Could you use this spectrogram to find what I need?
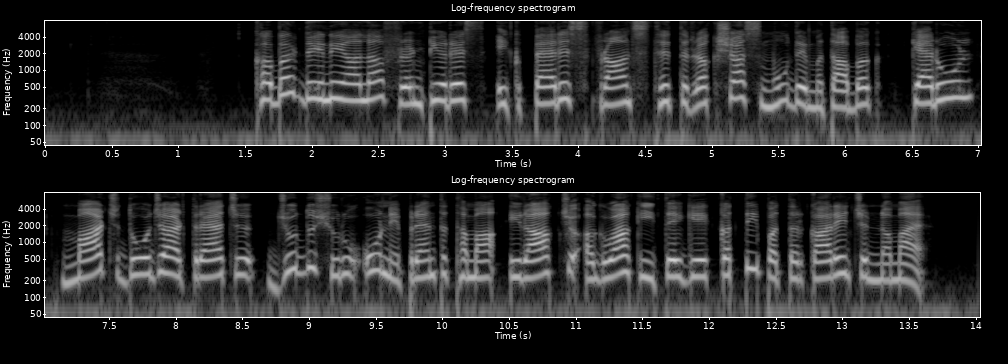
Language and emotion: Dogri, neutral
